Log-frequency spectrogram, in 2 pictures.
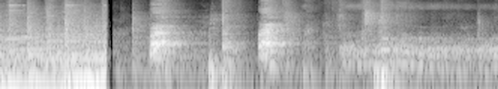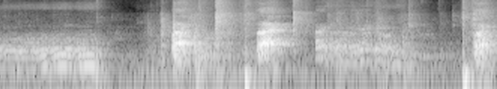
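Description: Small dog barking in short, sharp yaps, a pair about a second in and another few near the end. Music cuts off just before the first bark.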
